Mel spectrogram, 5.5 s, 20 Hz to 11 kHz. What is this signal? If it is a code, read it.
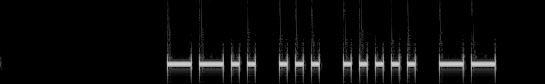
Morse code, heard as a keyed tone, about 15 wpm, 700 Hz. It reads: ZS5M
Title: DXCC-100 Call Signs - 4 Characters - Repeated 2x - 15wpm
